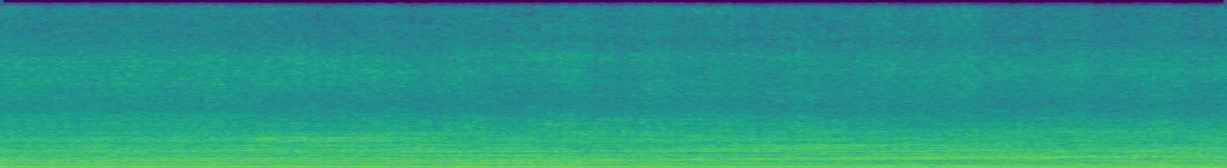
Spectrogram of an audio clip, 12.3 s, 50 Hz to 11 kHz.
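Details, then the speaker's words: Cub Cadet LTX1045 riding mower, Kohler Courage 20 HP, kept dying off choke; after draining water-contaminated fuel, cleaning and new fuel filter: steady even drone, no surging or sputter; running normally. "so the thing at this point runs great because we got that bad fuel out of there cleaned everything up did the fuel filter"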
